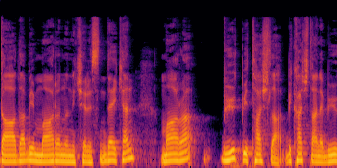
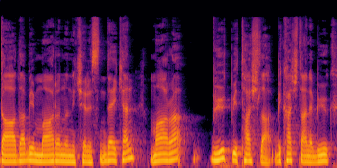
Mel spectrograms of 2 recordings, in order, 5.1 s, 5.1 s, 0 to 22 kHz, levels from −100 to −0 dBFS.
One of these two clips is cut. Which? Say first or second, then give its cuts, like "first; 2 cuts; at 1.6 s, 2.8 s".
second; 1 cut; at 2.1 s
